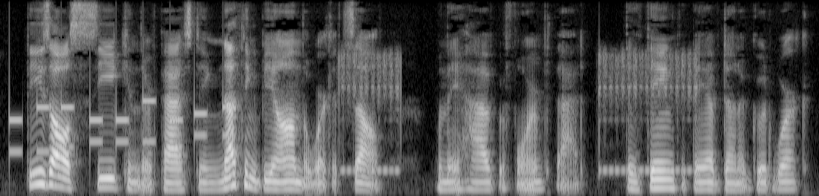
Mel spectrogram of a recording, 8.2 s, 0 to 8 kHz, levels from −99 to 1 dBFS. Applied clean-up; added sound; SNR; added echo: none; Telephone; 14 dB; none.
